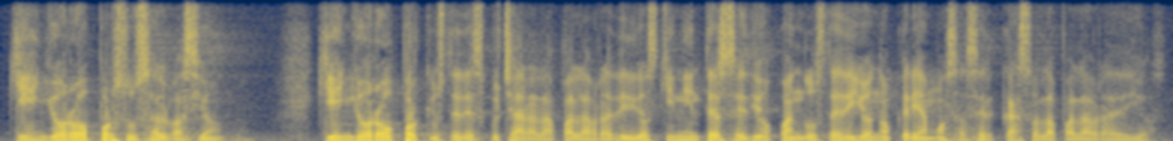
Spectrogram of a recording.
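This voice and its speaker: A man's voice: a little high, animated. A man preaching a sermon to a congregation, impassioned, repeatedly calling them "brother" and drawing out key words for emphasis. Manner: impassioned, keeps addressing the congregation as "hermano"; stretches key words slowly for emphasis, with sudden loud rises. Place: large auditorium with long reverb. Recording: reverberant hall sound.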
